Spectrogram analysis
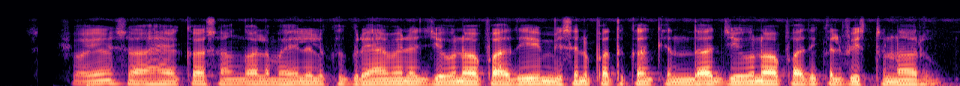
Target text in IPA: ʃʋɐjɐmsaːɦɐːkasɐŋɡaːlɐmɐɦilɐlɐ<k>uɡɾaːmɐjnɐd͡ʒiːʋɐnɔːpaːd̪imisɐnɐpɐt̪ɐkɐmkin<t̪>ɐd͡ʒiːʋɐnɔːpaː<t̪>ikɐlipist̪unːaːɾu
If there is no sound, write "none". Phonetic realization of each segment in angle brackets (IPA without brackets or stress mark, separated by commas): k, d̪, d̪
